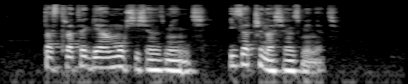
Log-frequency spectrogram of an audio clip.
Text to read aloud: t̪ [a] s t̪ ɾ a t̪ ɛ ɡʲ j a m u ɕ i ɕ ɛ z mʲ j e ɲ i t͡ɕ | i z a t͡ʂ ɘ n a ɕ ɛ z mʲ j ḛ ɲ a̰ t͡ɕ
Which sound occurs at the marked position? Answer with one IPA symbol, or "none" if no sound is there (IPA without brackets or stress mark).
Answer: a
